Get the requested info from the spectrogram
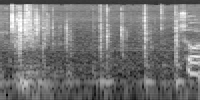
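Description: A few light clicks and taps, clustered in the first half second and sparser after, like small objects being handled.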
